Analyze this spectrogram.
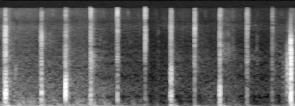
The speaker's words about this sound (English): The perfect clap.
